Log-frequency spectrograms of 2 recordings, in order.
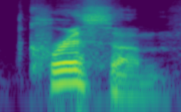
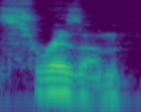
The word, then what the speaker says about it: Chrism: I probably mispronounced it. Just give me the pronunciation, bro. Chrism. There we go. I think I said srism.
